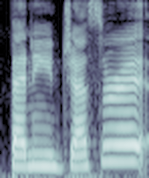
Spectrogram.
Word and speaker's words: Bene Gesserit: And they actually ended up the models for the Bene Gesserit, I think that's how you say it, sisterhood in Dune. And Brian was explaining that's sort of why Gesserit sounds similar to Jesuit.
